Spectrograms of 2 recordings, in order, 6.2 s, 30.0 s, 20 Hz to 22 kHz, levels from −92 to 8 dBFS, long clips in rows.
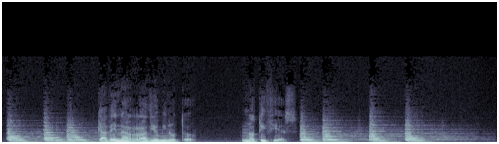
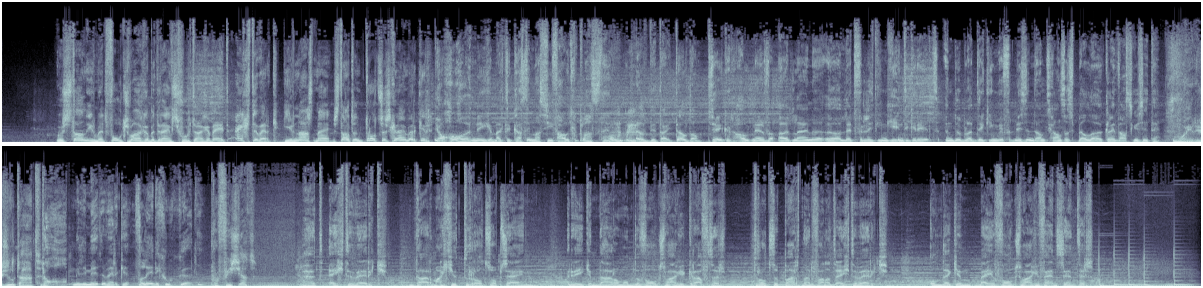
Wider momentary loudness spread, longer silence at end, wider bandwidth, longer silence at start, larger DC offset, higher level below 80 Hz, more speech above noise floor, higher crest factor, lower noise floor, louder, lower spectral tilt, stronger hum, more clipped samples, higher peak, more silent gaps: first, 14 LU vs 4 LU; first, 0.35 s vs 0.05 s; second, 8.6 kHz vs over 20 kHz; second, 0.05 s vs 0.7 s; neither; second, -38 dBFS vs -22 dBFS; about the same, 31 dB vs 30 dB; first, 16 dB vs 8 dB; first, -45 dBFS vs -39 dBFS; second, -17 LUFS vs -9 LUFS; first, -8.5 dB/octave vs -4.5 dB/octave; neither; neither; about the same, 0 dBFS vs 0 dBFS; neither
